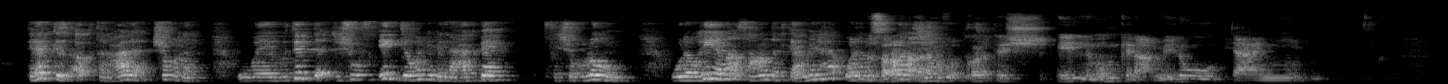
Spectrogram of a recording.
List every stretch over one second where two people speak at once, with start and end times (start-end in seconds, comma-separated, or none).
8.6-9.8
